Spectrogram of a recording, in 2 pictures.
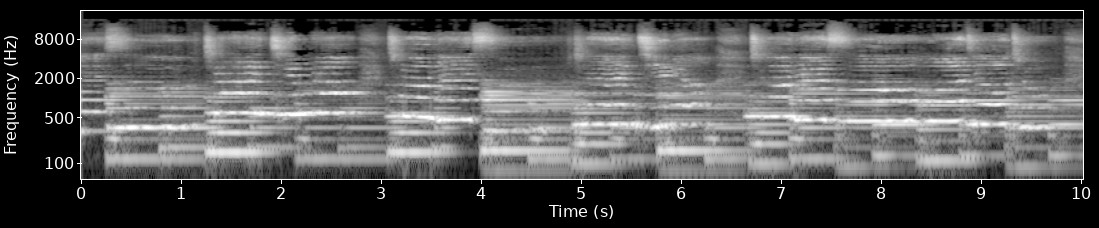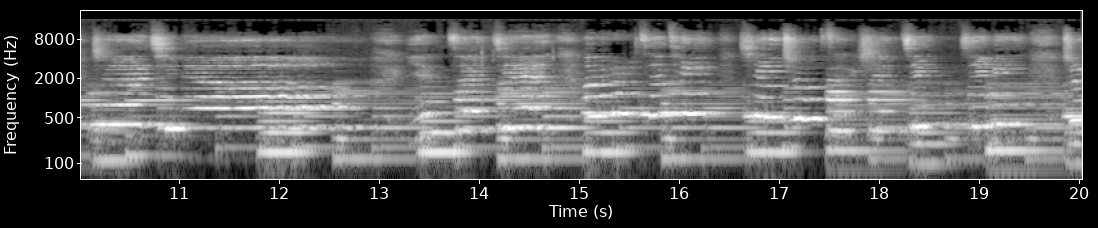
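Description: A woman singing a Mandarin children's hymn with piano accompaniment.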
